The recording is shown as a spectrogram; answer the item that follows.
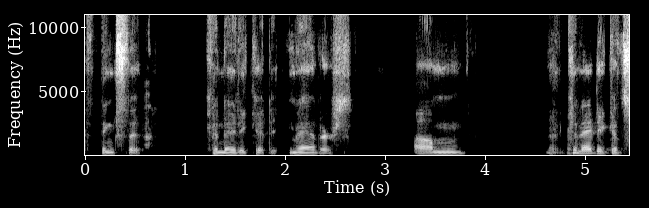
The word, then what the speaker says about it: Connecticut: that Connecticut matters um Connecticut's slogan is the second SE is silent I mean it's just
